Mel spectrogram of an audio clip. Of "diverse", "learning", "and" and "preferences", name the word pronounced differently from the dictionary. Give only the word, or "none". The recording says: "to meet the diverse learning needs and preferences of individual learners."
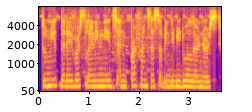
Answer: preferences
